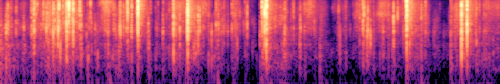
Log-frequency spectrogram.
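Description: A star-print paper gift bag filled with snacks has its top edge folded by both hands, with fingertips running along the crease. Close, dry crinkles and crisp crackles come in bursts with many short bright peaks and almost no low end.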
